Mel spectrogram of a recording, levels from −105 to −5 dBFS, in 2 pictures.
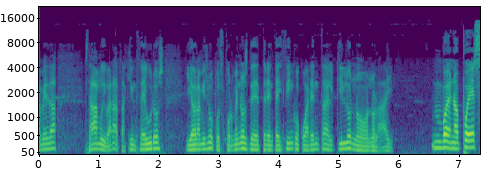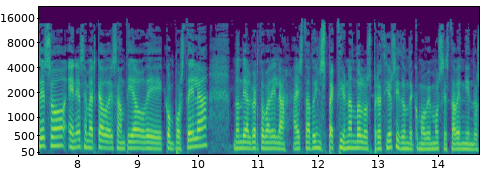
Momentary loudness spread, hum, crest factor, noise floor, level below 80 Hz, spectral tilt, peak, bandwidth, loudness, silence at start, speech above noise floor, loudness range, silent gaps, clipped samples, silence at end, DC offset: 12 LU; none; 18 dB; -64 dBFS; -52 dBFS; -5.5 dB/octave; -6 dBFS; 14.5 kHz; -23 LUFS; 0 s; 40 dB; 8 LU; none; under 0.1%; 0 s; under 0.1%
